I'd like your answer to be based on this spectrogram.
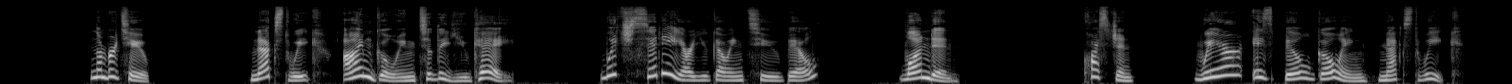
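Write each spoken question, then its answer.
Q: Where is Bill going next week?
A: London, the UK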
